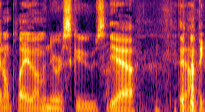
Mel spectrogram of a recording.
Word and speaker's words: SKU: The newer SKUs. Yeah. They don't have the GameCube ports. I've never learned how to pronounce that word, and I never will. SKUs. The SKUs. SKUs? SKUs? That's what yeah. It's Skew.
